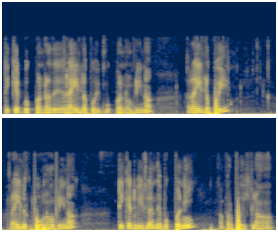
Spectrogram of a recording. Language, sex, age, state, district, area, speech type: Tamil, female, 30-45, Tamil Nadu, Coimbatore, rural, spontaneous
